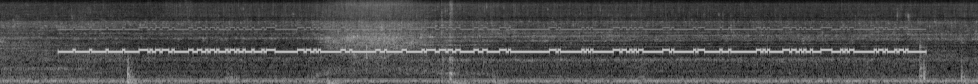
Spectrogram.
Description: RTTY (45.45 baud, 170 Hz shift), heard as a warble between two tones, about 1800 Hz centre, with kitchen noise. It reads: IDDQE XPPVE VIHHY SHZQR FTSDD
